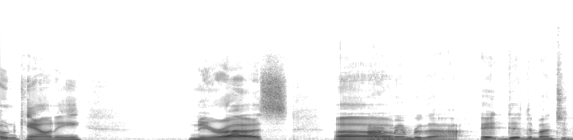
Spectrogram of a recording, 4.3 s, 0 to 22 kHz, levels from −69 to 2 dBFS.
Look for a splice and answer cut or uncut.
uncut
